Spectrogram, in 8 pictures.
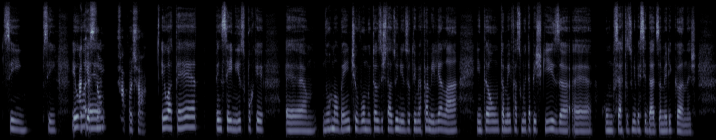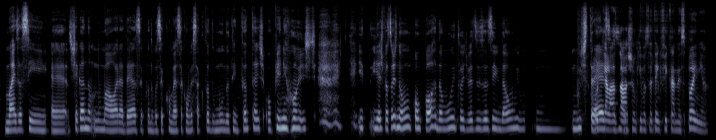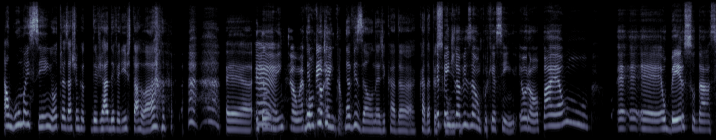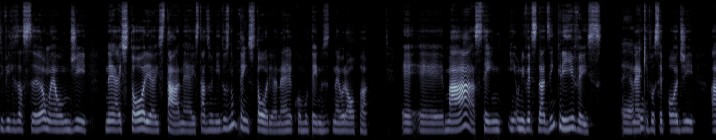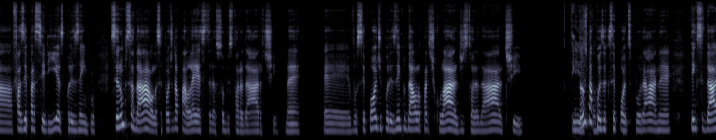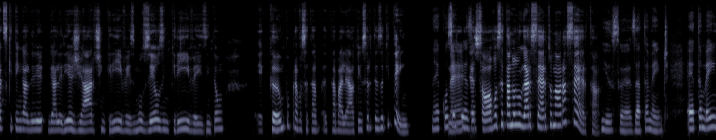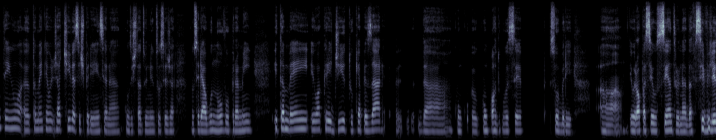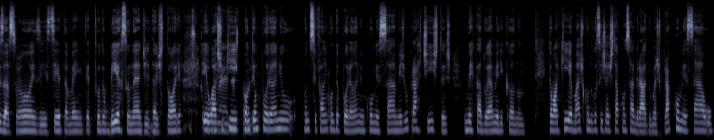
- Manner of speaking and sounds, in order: laugh; unintelligible speech
- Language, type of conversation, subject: Portuguese, advice, Como posso lidar com a incerteza durante uma grande transição?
